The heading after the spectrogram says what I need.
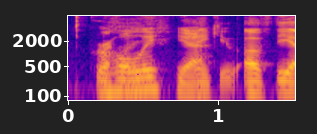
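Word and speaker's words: Ghiroli: Graholi, yeah.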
